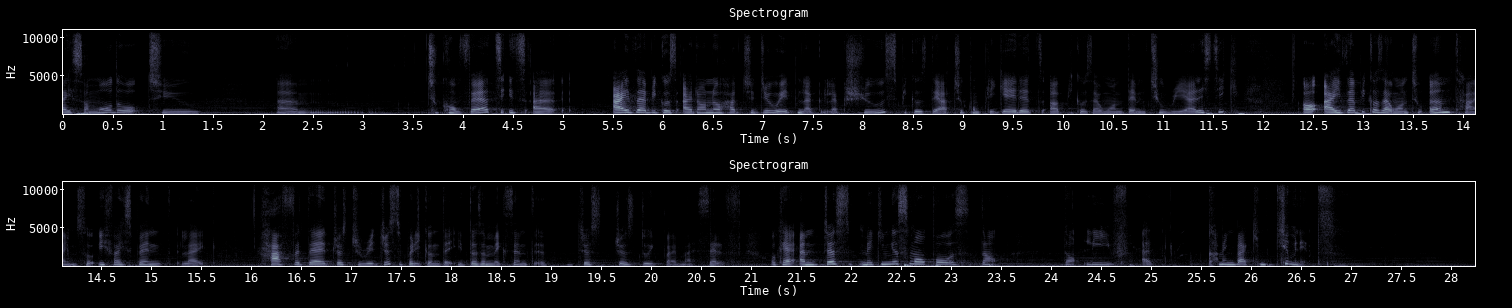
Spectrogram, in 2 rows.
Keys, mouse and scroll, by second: 1.9 z, 2.8-6.6 right drag, 21.1 g.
